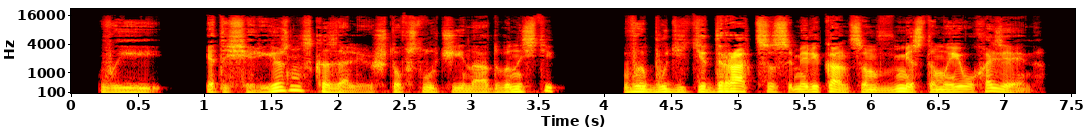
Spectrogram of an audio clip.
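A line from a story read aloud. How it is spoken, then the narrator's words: Secretive whispered question. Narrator (Russian): Пасспарту шепотом, чтобы ни мистер Фок, ни миссис Ауда не могли его услышать, спросил полицейского инспектора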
